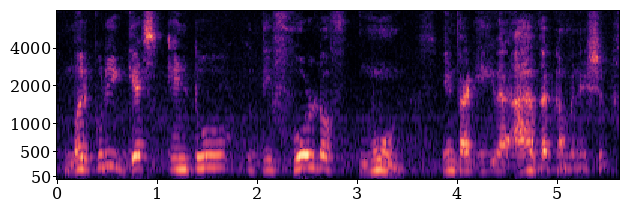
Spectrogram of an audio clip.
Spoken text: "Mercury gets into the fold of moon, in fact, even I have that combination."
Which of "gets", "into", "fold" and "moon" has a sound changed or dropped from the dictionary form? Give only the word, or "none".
none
